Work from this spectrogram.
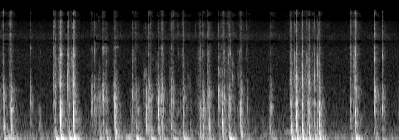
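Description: Fingertips type steadily on a compact contactless keyboard fitted with plastic cat keycaps. A continuous run of quick key presses produces a deep, muffled, rounded thock with little brightness. Each stroke is short and dry, and the rhythm comes in uneven bursts.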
